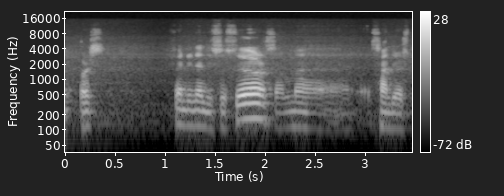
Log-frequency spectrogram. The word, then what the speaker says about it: Peirce: Kita masuk di era modern yang dimana dua tokoh ini ya, Ferdinand de Saussure sama Charles Sanders Peirce, tulisannya Pierce tapi bacanya Peirce.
